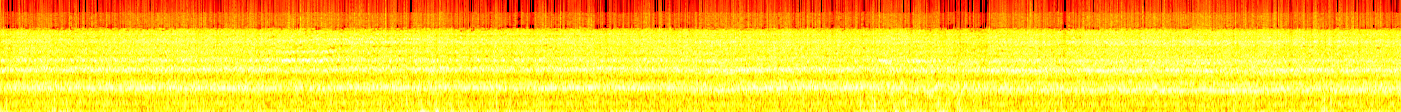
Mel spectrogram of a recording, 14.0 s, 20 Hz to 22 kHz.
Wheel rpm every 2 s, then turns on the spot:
230, 230, 230, 230, 230, 210, 200.
none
